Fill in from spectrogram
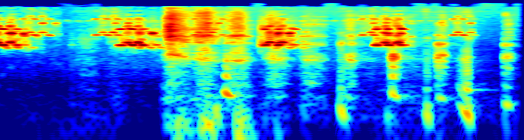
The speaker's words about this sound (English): Oh, give me a cricket. Okay. Give me a cricket.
